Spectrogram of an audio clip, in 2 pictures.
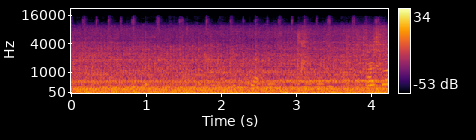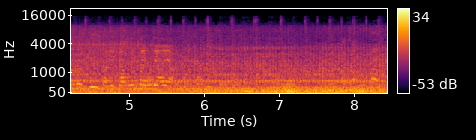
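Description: Telescopic handler's diesel engine running steadily while it holds a large metal ring up on its boom.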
